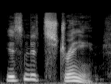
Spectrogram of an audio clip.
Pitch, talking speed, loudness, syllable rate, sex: 165 Hz, 160 wpm, -15 LUFS, 4.6 syllables/s, male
